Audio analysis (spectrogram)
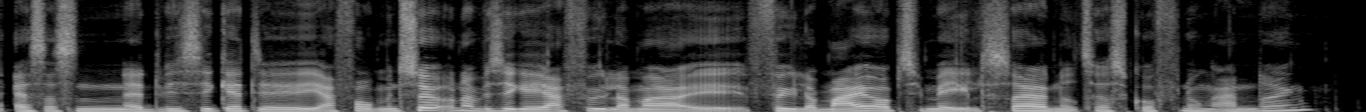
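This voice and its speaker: A woman talks fairly quickly with hardly any pauses, in an unremarkable speaking voice at medium pitch. Her intonation is fairly even, and the recording is very clean with a silent background. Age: 30s. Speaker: caller. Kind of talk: testimony.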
